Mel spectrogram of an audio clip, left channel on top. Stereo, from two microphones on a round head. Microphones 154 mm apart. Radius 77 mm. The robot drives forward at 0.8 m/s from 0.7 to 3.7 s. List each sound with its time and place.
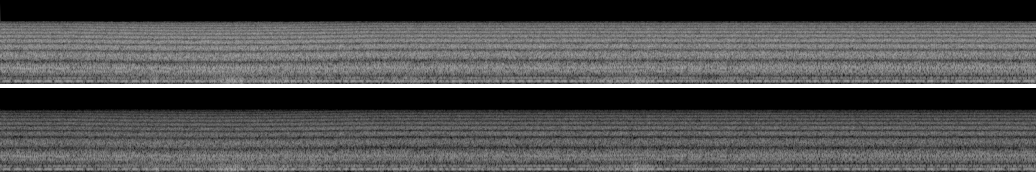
0.0 s a drone: 55° left (ahead or behind)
